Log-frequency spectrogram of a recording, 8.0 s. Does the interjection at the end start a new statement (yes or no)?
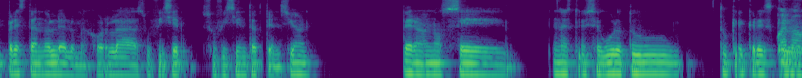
yes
